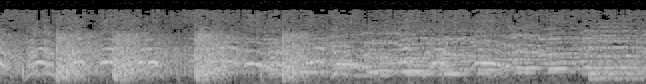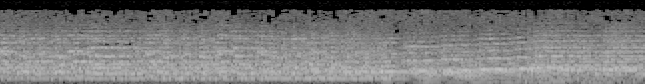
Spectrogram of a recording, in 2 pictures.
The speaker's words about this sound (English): The black leader broke his stride when he heard the shots and yelling ahead of him.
